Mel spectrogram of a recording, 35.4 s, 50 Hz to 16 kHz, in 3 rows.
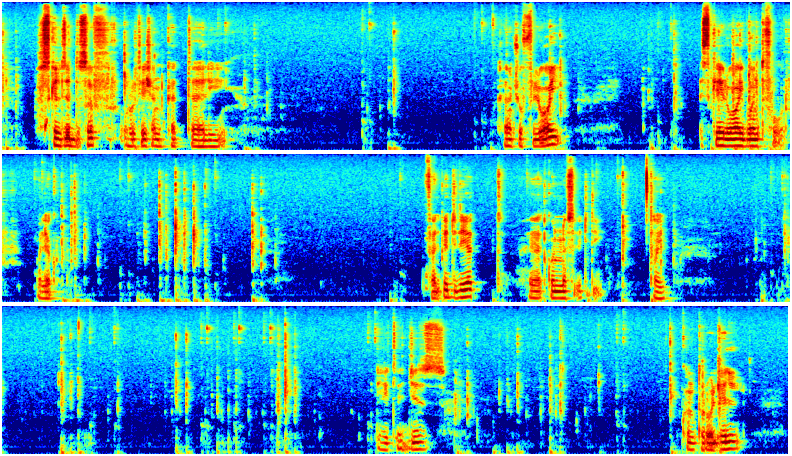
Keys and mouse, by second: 1.9 r, 3.7 g, 5.8 s, 8.3 KP_7, 9.9 alt+shift+middle click, 11.3 s, 12.8 g, 13.9 s, 15.6 KP_1, 17.8 alt+middle click, 19.4 middle click, 20.8 middle click, 21.6 KP_1, 23.4 ctrl+alt+middle click, 24.6 Escape, 25.0 alt+middle click, 26.3 2, 26.7 click, 27.2 shift+click, 27.9 x, 30.5 KP_1, 31.3 1, 31.9 a, 32.9 click, 34.3 ctrl+l.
